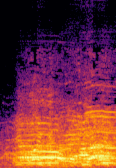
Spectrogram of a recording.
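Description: Pro-Trump crowd clashing with police at the Capitol, a dense roar of many shouting voices rising and holding steady, with yells and cries layered close over the mass.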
